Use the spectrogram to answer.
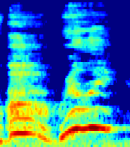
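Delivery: high, eager oh really; excited. Retold or imitated. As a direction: jump up in pitch like a thrilled kid. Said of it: "and he's excited".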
